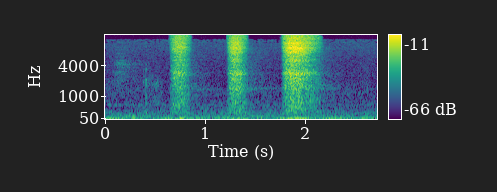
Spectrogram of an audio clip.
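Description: Three-part breath exhalation: three breathy, hissing bursts of air, evenly spaced and each lasting about a fraction of a second, the last slightly louder and longer, over quiet background.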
